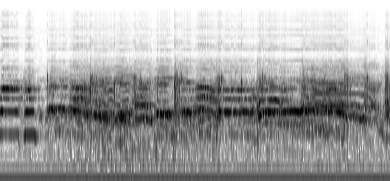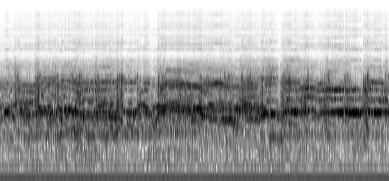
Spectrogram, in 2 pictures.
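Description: A large group of men sings a chant together in chorus.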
